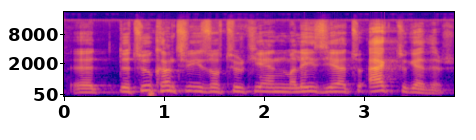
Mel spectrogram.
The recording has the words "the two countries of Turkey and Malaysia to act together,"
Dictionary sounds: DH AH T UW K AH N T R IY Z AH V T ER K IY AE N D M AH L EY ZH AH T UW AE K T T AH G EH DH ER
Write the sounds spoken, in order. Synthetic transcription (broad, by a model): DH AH T UW K AH N T R IY Z AH V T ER K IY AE N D M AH L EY Z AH T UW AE K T T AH G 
